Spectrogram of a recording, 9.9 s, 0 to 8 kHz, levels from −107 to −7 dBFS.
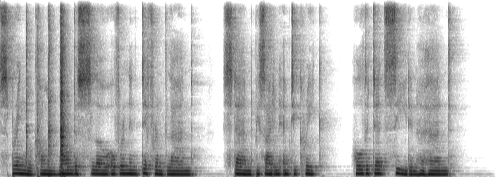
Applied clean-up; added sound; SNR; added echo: none; Zipper (clothing); 4 dB; reverberation time 0.5 s.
